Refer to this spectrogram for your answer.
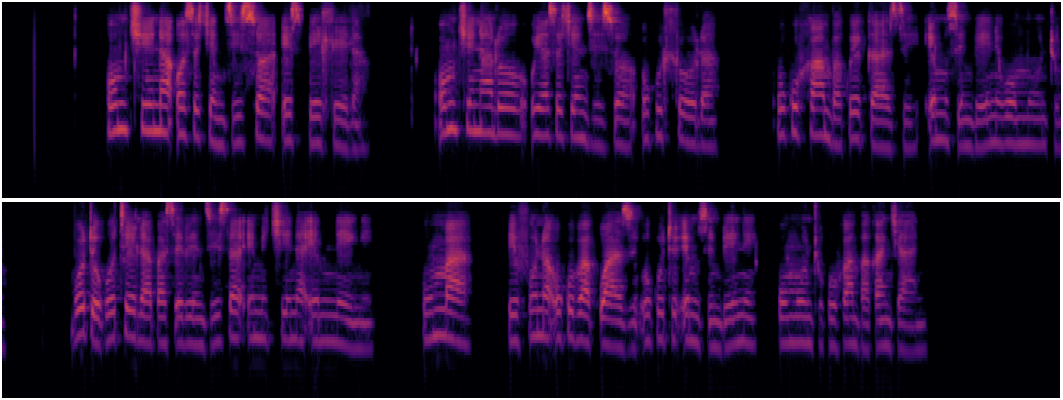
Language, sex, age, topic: North Ndebele, female, 50+, health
